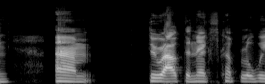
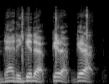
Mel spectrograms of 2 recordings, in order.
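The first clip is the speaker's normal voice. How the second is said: urgent calling out; 2 semitones higher, 5 dB louder, faster than usual. Retold or imitated. Shaking her dying father awake.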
